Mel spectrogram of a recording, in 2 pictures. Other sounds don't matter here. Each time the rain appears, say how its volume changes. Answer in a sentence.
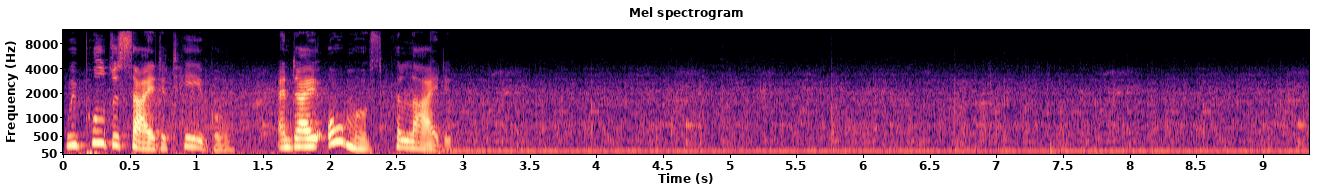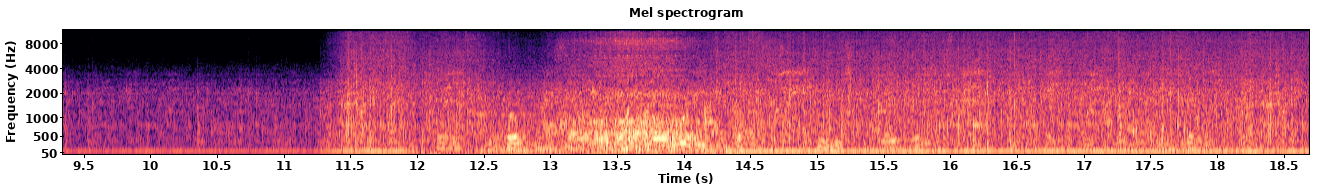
The rain can be heard from 0.0 to 18.6 s, getting louder.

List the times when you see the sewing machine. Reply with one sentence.
The sewing machine can be heard from 12.3 to 14.3 s.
